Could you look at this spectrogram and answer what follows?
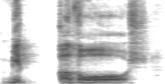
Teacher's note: sometimes you get the qof uh geminated to really separate it clearly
